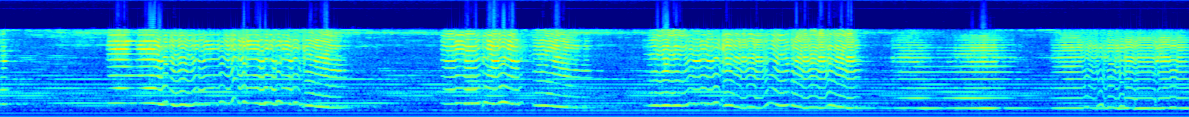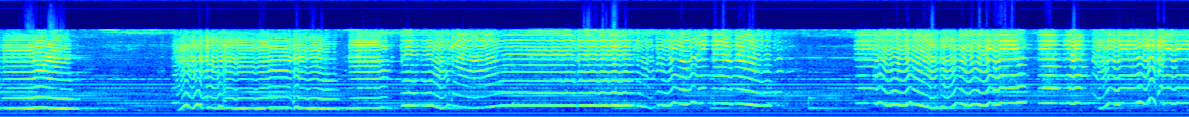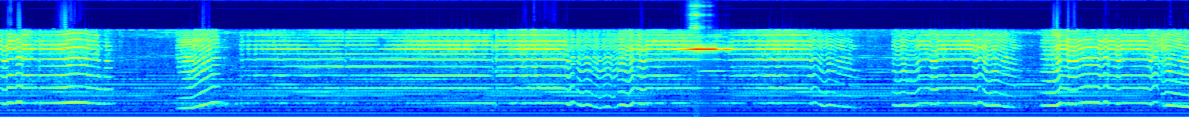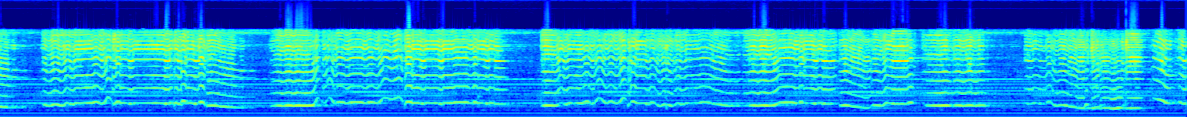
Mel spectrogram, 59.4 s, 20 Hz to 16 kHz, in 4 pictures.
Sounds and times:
Violin, fiddle: 0.0 - 59.4.

